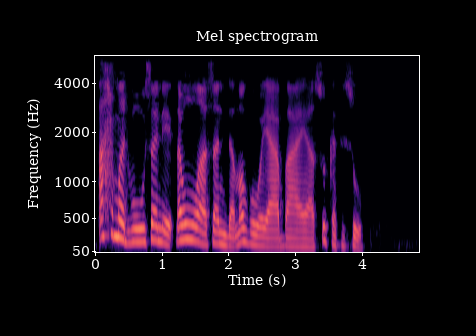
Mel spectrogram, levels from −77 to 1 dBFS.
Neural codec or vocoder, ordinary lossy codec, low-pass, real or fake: codec, 16 kHz, 4 kbps, X-Codec, HuBERT features, trained on LibriSpeech; MP3, 32 kbps; 5.4 kHz; fake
